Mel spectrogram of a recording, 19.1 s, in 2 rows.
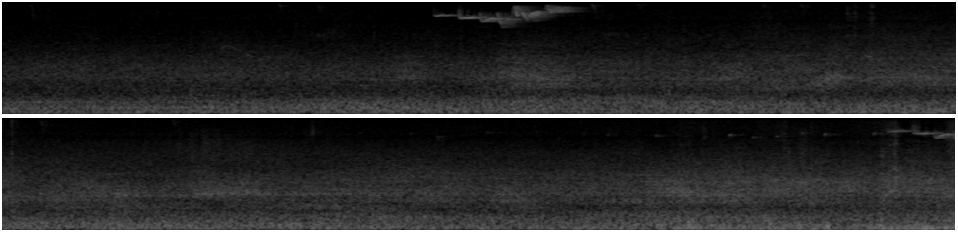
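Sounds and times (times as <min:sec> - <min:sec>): small bird singing: 0:04.3 - 0:06.0, 0:18.2 - 0:19.0.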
